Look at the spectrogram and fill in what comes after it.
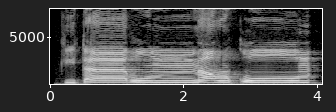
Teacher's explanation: This is idgham bi ghunna. You merge the tanween into the meme and you hold the ghunna for no more and no less than 2 counts.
